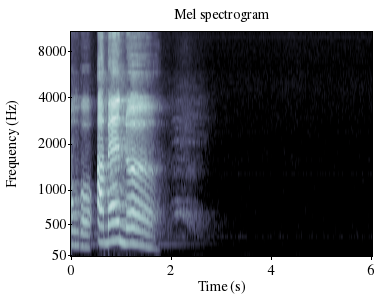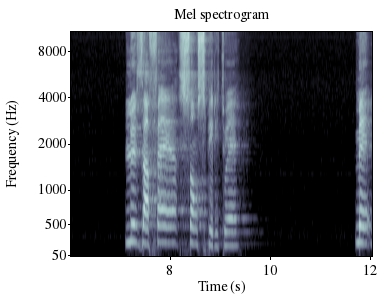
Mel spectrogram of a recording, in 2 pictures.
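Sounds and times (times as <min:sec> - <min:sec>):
woman's voice through microphone: 0:00.0 - 0:01.8, 0:07.1 - 0:09.4, 0:11.7 - 0:12.0.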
